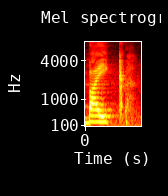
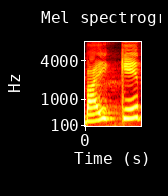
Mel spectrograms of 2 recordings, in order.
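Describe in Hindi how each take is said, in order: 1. यह शब्द k की ध्वनि पर समाप्त होता है। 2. अंतिम k के बाद एक स्वर उच्चारित होता है। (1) "हम क्या बोलते हैं" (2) "हम बाइक के तो नहीं बोलते ना"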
